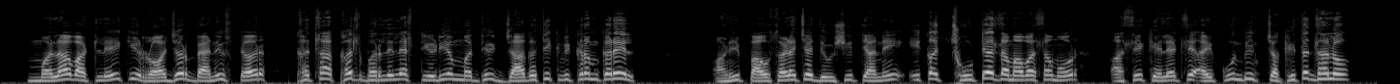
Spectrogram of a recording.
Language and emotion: Marathi, surprised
